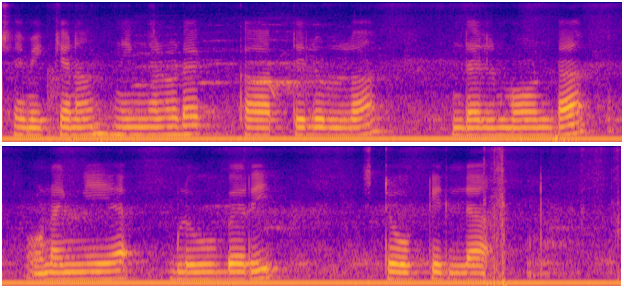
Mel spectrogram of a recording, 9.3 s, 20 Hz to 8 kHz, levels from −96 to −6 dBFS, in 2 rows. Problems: background sounds at intervals, low volume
